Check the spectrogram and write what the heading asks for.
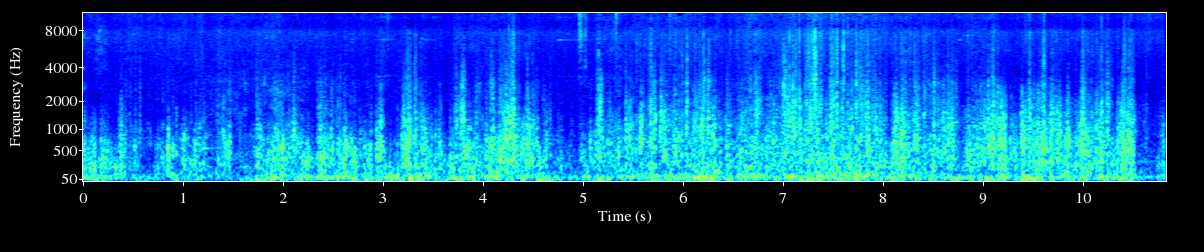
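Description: Strong monsoon storm wind blowing hard across a phone's microphone, a loud low buffeting rumble that rises and falls with the gusts.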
